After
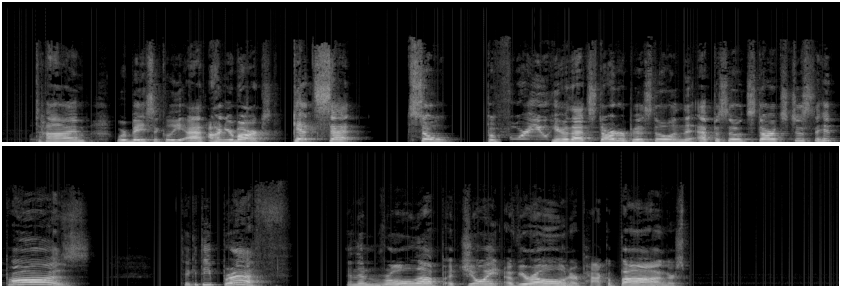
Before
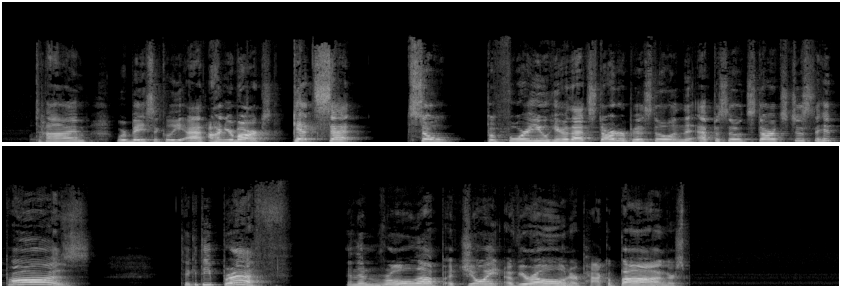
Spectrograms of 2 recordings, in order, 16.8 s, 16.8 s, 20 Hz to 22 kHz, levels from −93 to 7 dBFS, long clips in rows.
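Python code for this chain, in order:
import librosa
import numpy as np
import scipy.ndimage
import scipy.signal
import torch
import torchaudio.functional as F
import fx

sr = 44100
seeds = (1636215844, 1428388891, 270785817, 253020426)

p1 = fx.highpass(x, sr, hz=920.0, slope=24, at=(4.97, 5.49), fade=0.02)
p2 = fx.rider(p1, sr, range_db=10, speed_s=2.0)
p3 = p1 + (p2 * librosa.db_to_amplitude(1.0))
p4 = fx.dmg_crackle(p3, sr, seeds[0], per_s=17.0, level_db=-34.0)
y = p4 * librosa.db_to_amplitude(-7.5)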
